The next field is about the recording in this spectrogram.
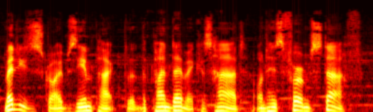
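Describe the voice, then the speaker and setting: Measured male podcast host. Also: medium pitch. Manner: measured, with restarts when speaking off the cuff. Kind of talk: scripted intro then conversational interview. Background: faint music.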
